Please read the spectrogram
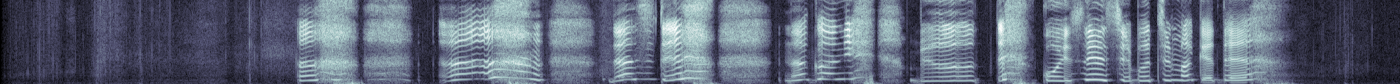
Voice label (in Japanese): セリフ, ASMR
